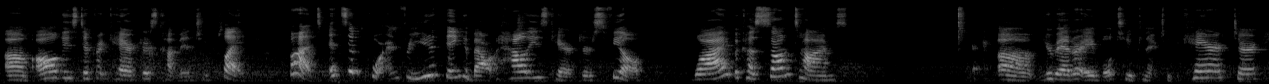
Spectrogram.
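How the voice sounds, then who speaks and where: A woman's voice: high-pitched, sing-song, normal speed, pushed and bright, slight background noise. A woman teacher giving a read-aloud reading lesson to children, explaining step by step in a friendly way.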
